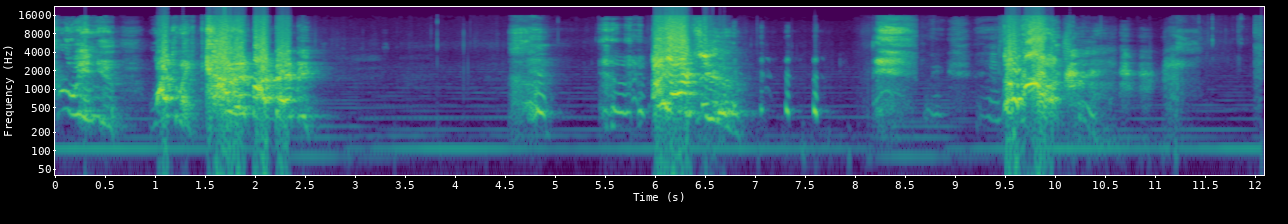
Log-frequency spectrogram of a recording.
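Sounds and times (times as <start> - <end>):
low sustained background score: 0.0 - 12.0
woman sobbing: 4.6 - 9.0.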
